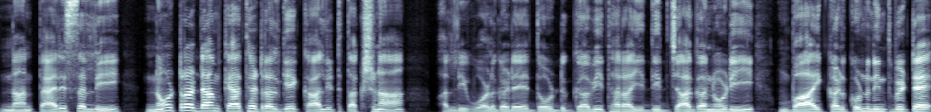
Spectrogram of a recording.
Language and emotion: Kannada, surprised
